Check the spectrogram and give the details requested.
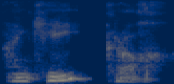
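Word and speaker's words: Antjie Krog: I'll pronounce the the name in in Africans. Her name is Anki Cro.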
